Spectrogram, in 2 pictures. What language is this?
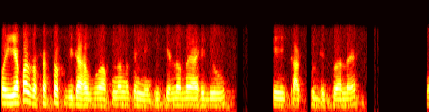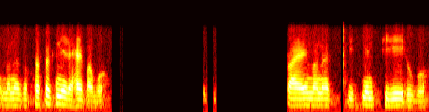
Assamese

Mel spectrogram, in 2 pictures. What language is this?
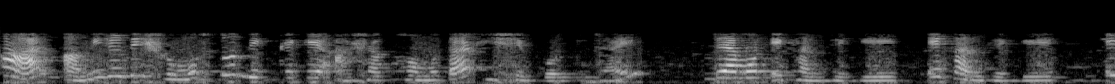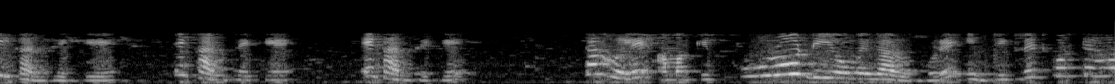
Bangla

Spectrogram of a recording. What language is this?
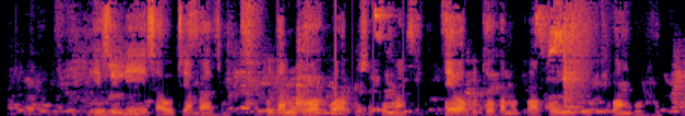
Swahili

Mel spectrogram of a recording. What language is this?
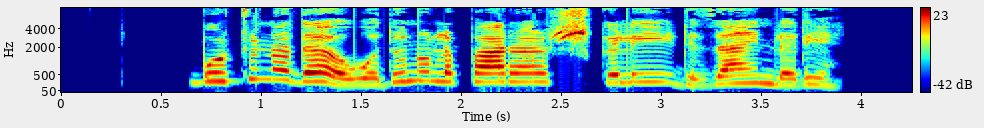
Pashto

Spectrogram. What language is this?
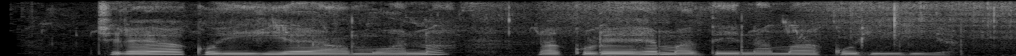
Kikuyu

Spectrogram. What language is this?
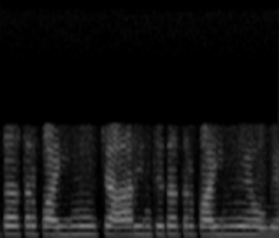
Punjabi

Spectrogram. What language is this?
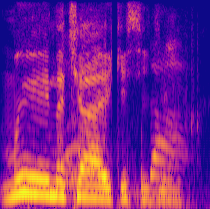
Russian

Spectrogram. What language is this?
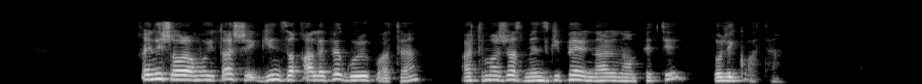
Laz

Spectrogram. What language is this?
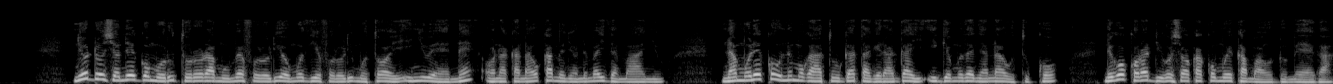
Kikuyu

